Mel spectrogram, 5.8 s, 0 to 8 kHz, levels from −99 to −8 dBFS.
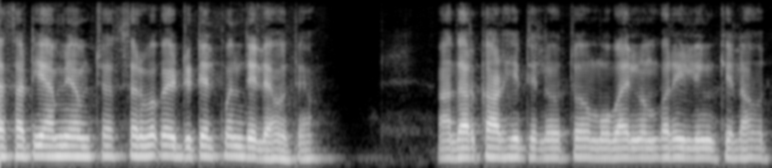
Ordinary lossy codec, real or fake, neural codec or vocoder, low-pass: none; fake; codec, 16 kHz, 4 kbps, FunCodec, trained on LibriTTS, 50 frames a second; none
